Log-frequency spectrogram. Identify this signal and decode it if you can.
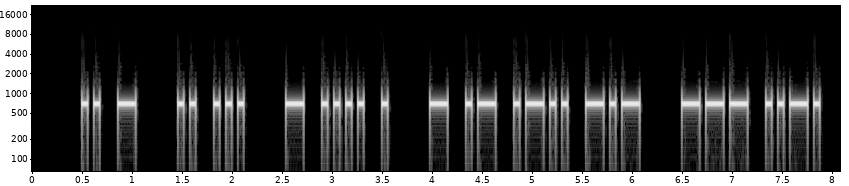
Morse code, heard as a keyed tone, about 20 wpm, 700 Hz. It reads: IT IS THE TALK OF
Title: Sentences with 4-Word Phrases - 20wpm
